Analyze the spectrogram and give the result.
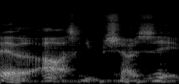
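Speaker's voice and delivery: posh, upper-class English toff voice. Reading out an email, voicing its writer as a posh toff. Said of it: "I imagine he's some sort of toff now".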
